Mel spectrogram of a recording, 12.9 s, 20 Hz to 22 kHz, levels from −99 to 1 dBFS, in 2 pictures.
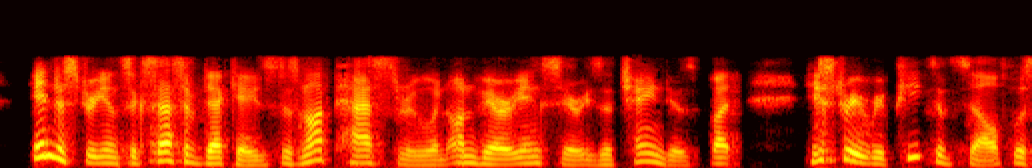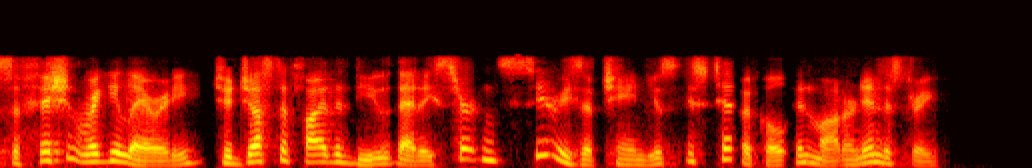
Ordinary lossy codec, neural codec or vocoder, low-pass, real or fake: AAC, 32 kbps; codec, 16 kHz, 0.8 kbps, ZipCodec; 5.4 kHz; fake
